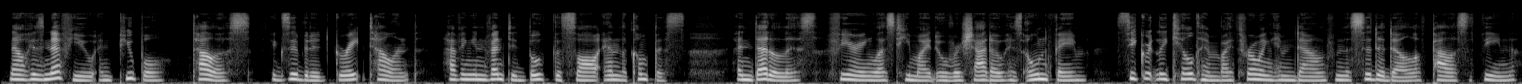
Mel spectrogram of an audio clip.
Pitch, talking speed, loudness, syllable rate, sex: 205 Hz, 160 wpm, -19 LUFS, 4.9 syllables/s, female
